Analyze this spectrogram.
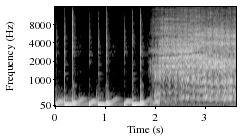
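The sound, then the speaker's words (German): A large horse carrying a rider neighs as it passes by, in a quick, pulsing series of loud bursts, then the call gives way to a steady rustling, rushing noise. No one speaks. “Und auf dem großen Pferd, das ihm folgte, saß ein Mensch. Er ritt vorbei und ich ging weiter.”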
